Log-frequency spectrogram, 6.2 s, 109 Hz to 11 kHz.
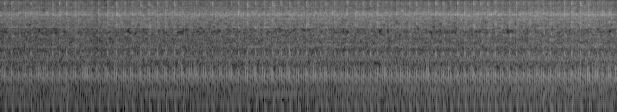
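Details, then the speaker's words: Stihl MS180C two-stroke chainsaw, long unused, running after carb rebuild (new metering diaphragm, gasket, pump diaphragm and gasket, plus new spark plug); holds a steady, crisp buzz with even firing and no stumbling, fixed of bogging and dying on throttle. "all right guys there you have it steo ms180c is ready to roll again all it needed was a simple carb rebuild"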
